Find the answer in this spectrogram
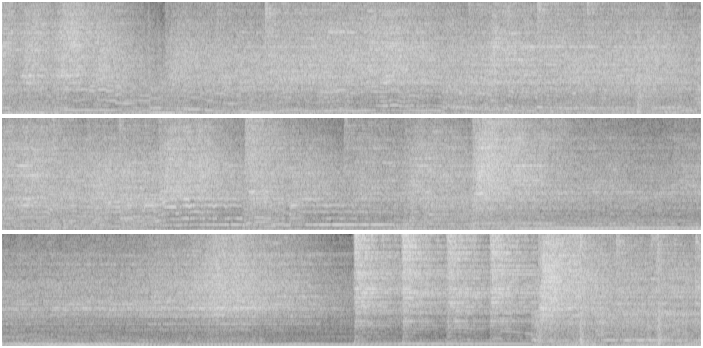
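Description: Rock band playing live with no vocals: an electric guitar plays a lead line with wavering vibrato bends over bass guitar and a drum kit. In the second half the guitar settles into long held notes.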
